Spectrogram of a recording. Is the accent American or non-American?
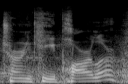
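American. It is said in an American accent.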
